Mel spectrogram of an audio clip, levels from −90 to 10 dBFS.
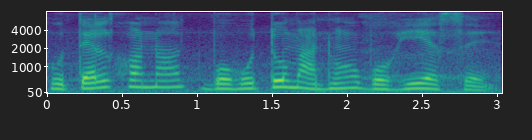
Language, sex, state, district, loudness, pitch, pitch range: Assamese, female, Assam, Kamrup Metropolitan, -17 LUFS, 190 Hz, 180-235 Hz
